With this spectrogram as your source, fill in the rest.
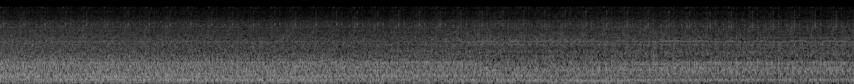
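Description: Idling GMC Sierra pickup engine fitted with a cold air intake, running steadily with a continuous low rumble and faint rattling vibration, heard alone at a moderate, even level.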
